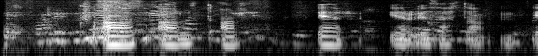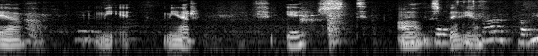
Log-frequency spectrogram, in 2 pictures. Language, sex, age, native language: Icelandic, female, 12, Icelandic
